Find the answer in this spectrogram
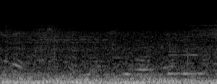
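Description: Outdoor ambience: faint, distant voices of people over a steady low rumble.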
